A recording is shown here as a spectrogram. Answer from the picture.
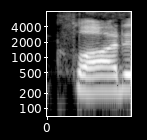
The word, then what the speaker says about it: Claude: Like Claude is how it's pronounced.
